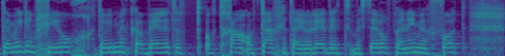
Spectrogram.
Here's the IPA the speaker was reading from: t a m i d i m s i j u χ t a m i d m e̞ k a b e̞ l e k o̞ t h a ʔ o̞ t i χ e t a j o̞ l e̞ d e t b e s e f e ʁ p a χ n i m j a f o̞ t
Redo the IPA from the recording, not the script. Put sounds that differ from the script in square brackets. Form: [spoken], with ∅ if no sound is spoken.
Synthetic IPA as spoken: t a m i d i m [χ] i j u χ t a m i d m e̞ k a b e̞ l e [t] o̞ t [χ] a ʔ o̞ t [a] χ e t a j o̞ l e̞ d e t b e s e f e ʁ p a [∅] n i m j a f o̞ t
